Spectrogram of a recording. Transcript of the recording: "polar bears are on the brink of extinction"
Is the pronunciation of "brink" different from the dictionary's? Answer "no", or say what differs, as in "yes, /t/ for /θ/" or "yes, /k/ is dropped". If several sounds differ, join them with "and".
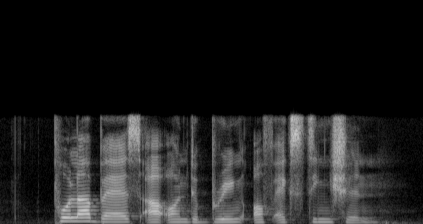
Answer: yes, /k/ is dropped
